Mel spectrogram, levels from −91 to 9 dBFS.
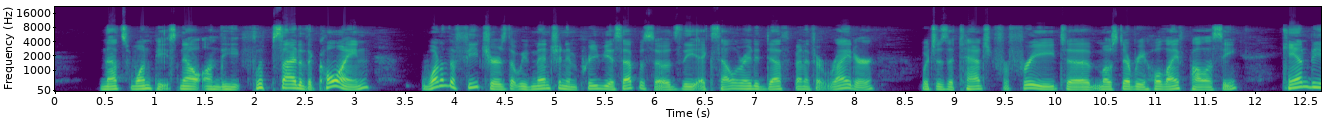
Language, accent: English, American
